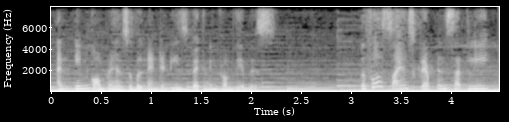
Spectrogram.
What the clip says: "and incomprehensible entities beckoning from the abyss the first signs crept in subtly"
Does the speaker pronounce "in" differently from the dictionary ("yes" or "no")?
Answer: no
